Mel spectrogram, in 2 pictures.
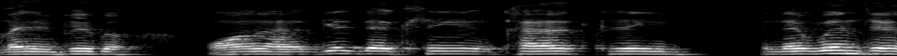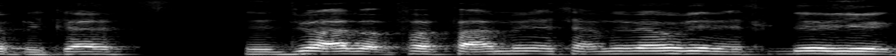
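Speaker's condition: Cerebral palsy; physical therapy when younger

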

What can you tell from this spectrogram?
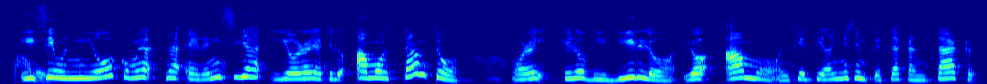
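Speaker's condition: Down syndrome; present from birth

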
